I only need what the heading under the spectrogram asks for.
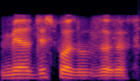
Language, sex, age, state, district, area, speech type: Kashmiri, male, 18-30, Jammu and Kashmir, Bandipora, rural, conversation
